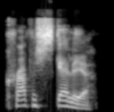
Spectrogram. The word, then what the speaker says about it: Kvaratskhelia: So I'll just say it's Kvaratskhelia.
